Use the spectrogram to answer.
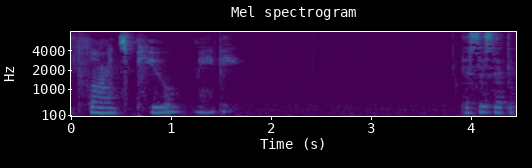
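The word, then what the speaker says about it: Florence Pugh: too all the time I think you say her name Florence Pew Maybe this is at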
